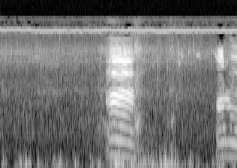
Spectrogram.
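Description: A young child's short, high-pitched whining call that falls in pitch, about a second in.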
